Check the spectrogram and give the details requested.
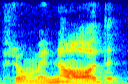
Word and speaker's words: promenad: For example, en promenad becomes promenader because suffix nad is stressed.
